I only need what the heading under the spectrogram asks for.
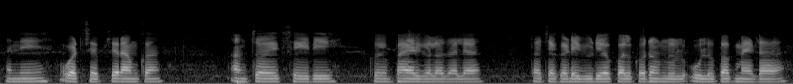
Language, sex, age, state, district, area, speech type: Goan Konkani, male, 18-30, Goa, Quepem, rural, spontaneous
